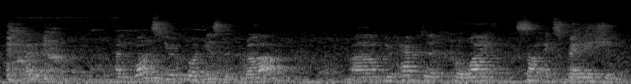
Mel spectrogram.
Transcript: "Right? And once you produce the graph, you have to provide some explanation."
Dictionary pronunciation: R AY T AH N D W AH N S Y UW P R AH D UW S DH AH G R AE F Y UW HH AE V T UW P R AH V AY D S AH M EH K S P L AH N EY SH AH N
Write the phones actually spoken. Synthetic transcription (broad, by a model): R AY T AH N W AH N S Y UW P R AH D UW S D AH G R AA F Y UW HH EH F T UW P R AH V AY D S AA M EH K S P L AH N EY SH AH N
